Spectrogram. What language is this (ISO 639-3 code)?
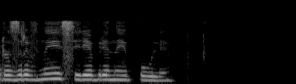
rus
